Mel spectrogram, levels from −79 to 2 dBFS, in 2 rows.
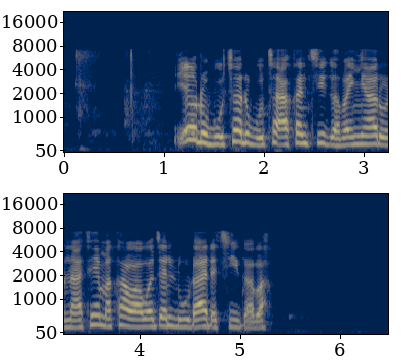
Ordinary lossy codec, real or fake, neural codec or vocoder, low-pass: none; fake; codec, 44.1 kHz, 7.8 kbps, Pupu-Codec; 7.2 kHz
